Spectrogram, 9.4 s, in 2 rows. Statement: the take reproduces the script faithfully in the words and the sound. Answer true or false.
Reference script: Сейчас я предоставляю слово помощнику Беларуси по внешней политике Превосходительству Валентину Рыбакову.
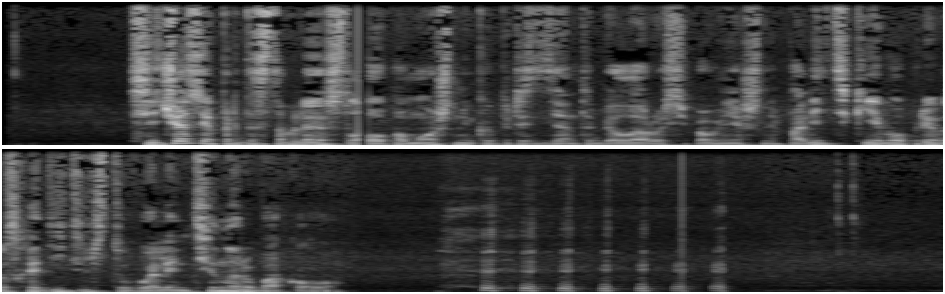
false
